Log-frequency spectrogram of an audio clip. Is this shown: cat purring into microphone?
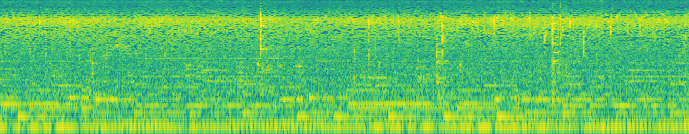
no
